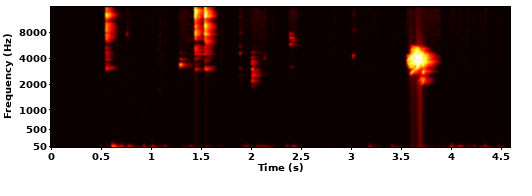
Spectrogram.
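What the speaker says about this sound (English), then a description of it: "That's a little house finch." A small house finch gives a single short, bright call partway through, with faint scattered chirps and light knocks around it in an otherwise quiet outdoor setting.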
